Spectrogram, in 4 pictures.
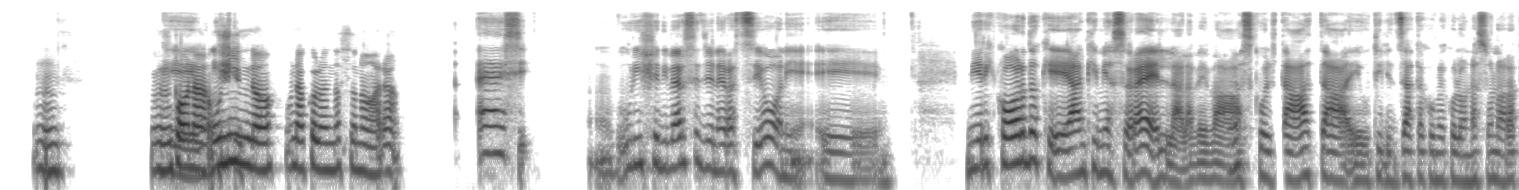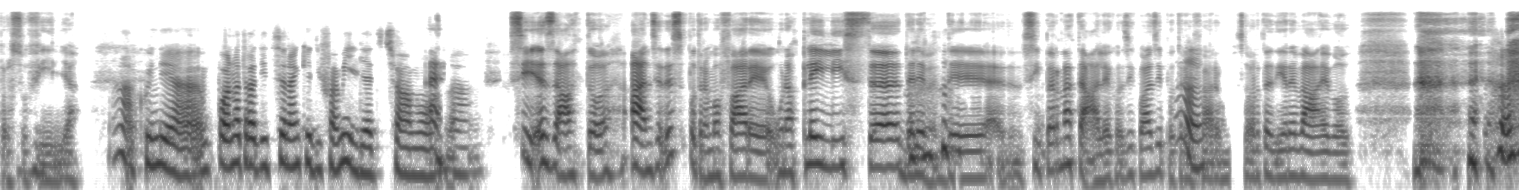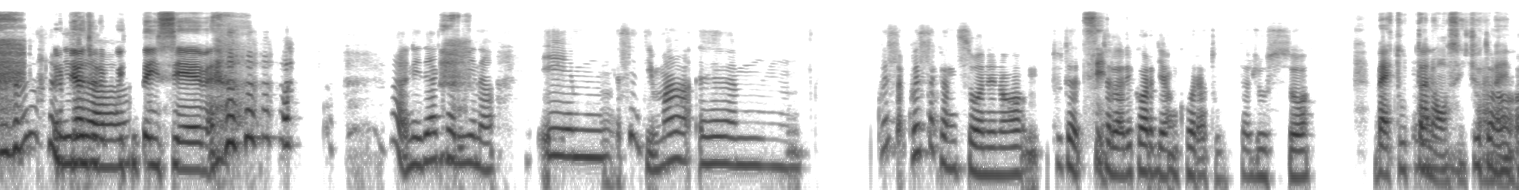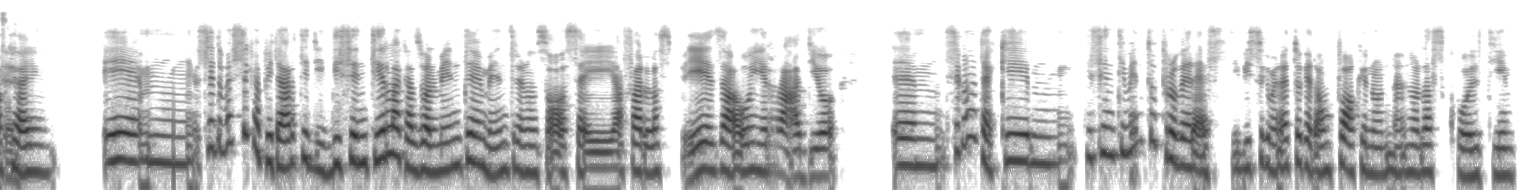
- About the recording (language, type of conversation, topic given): Italian, podcast, Hai un ricordo legato a una canzone della tua infanzia che ti commuove ancora?
- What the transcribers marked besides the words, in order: chuckle; in English: "revival"; chuckle; chuckle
